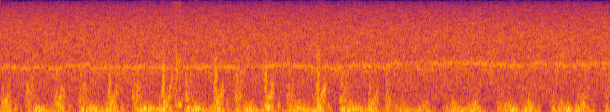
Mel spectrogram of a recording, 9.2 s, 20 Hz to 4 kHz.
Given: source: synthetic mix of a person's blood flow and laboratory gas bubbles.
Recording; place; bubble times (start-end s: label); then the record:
Doppler ultrasound of blood flow; precordium
2.54-2.76 s: bubbles
From the record:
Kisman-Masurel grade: 112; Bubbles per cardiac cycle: 1 to 2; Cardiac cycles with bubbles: 1 to 10%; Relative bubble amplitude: moderate (0.250 to 0.450); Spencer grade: 1 (occasional bubble signal discernible with the cardiac motion signal, with majority of cardiac periods free of bubbles); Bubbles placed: anywhere in the cardiac cycle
